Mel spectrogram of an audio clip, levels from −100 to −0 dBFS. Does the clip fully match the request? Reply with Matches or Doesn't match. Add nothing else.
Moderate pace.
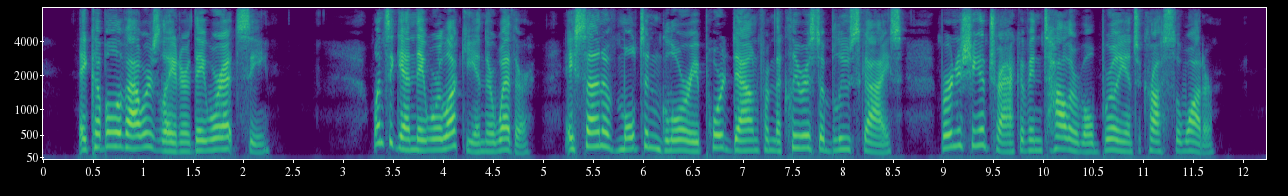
Matches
